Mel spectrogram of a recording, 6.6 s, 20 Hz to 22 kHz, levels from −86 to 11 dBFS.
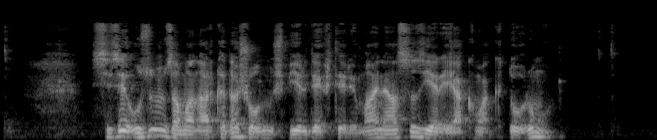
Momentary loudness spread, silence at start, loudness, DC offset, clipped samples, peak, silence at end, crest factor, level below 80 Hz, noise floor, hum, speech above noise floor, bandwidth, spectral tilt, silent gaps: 12 LU; 0.45 s; -26 LUFS; under 0.1%; under 0.1%; -8 dBFS; 1.05 s; 20 dB; -64 dBFS; -65 dBFS; none; 39 dB; 11.5 kHz; -5 dB/octave; none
